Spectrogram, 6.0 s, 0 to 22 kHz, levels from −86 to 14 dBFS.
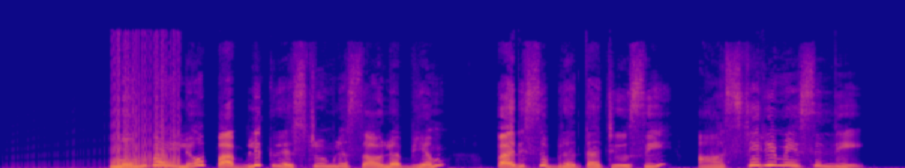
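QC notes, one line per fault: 0.00–1.20 s, buffer tearing: a robotic 100 Hz rattle rides the speech until just before "పబ్లిక్ రెస్ట్రూమ్ల సౌలభ్యం పరిశుభ్రత". A small slice of each cycle, which fits a period of about 10 ms, replays audio a few tens of milliseconds old between hard joins. The waveform shows steps every 10 ms, and the spectrogram shows evenly spaced vertical click lines.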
